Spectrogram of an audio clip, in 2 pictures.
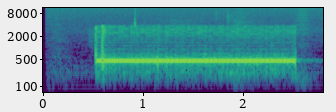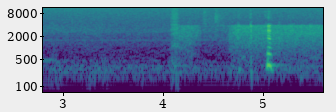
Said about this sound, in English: Further ado, let's call him. Let's give him a ring.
